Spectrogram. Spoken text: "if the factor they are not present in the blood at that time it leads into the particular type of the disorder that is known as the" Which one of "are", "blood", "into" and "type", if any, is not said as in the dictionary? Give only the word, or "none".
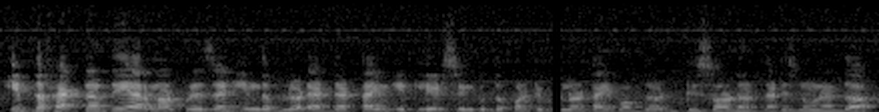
none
